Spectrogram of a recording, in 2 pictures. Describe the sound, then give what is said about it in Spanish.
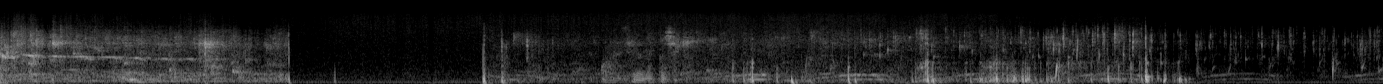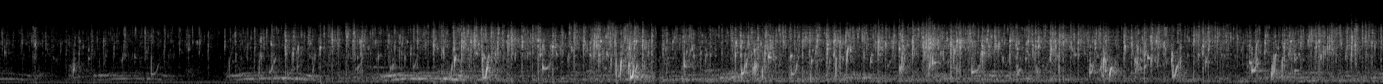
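Water flowing and splashing steadily in Granada, like a fountain or running tap, with brief dripping and trickling sounds; the water grows louder toward the end, with faint voices at moments. “Granada y el agua siempre.”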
